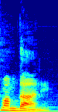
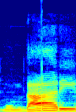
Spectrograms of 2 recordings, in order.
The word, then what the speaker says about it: Mamdani: Nadie sabe pronunciar mi apellido, es Mamdani, pero a cada rato me dicen Mumdari, Mumnari.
